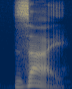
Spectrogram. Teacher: This one has a fourth tone. So, it's a sharp falling sound.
